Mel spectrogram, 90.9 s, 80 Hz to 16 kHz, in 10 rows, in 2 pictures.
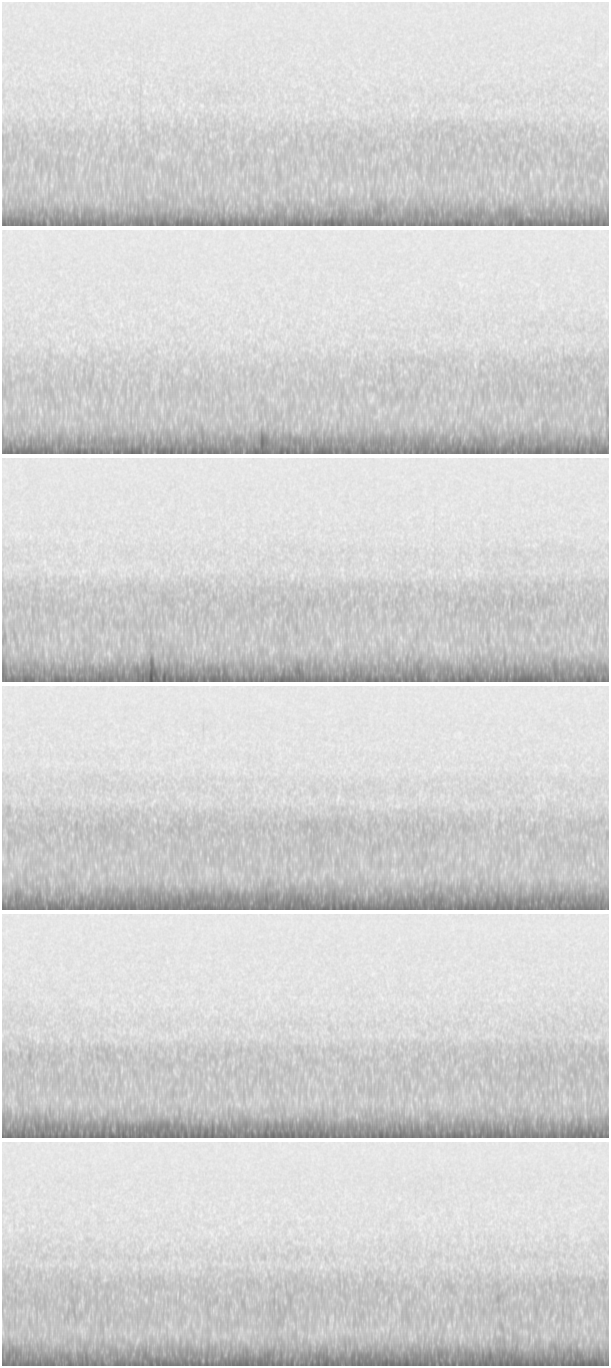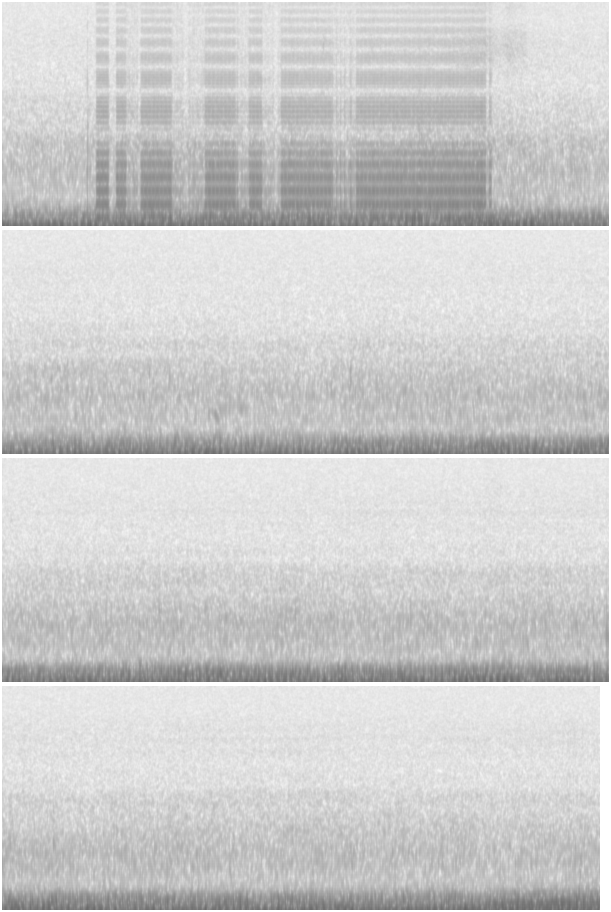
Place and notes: On the World Listening Day of 2012 - 18th july 2012. From a soundwalk in Sollefteå, Sweden. Boats in the river Ångermanälven in Sollefteå. WLD
Sollefteå, Sweden, 18 July 2012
